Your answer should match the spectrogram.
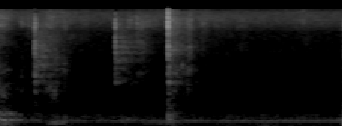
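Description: Soft handling of a lint-free pad wet with degreaser being wiped over a gel-topped nail: faint, with two light clicks about a second apart over a low steady hum.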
